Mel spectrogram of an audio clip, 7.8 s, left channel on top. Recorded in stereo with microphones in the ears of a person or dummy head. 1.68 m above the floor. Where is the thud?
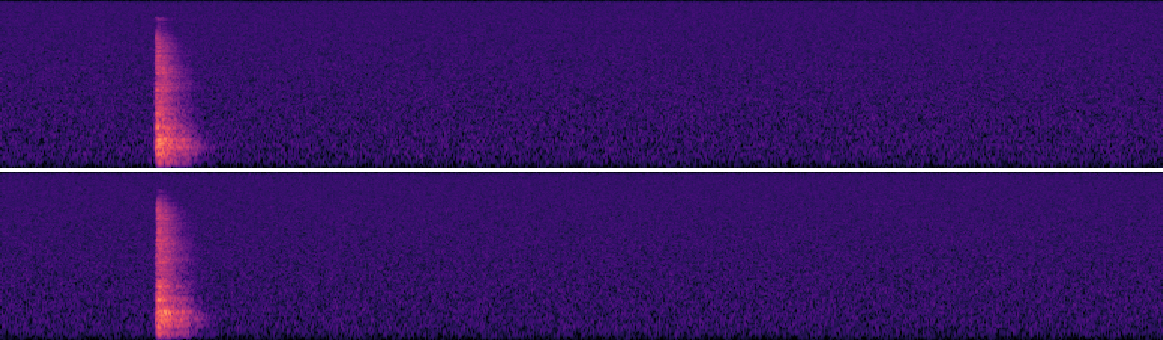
60° left (ahead or behind), 4 m.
